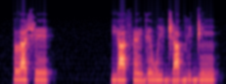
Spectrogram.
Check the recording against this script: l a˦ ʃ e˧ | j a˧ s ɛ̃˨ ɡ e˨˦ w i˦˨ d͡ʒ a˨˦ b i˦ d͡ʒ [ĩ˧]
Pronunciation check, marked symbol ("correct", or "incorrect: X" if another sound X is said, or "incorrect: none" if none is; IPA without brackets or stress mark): correct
